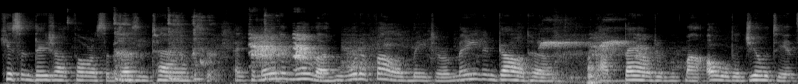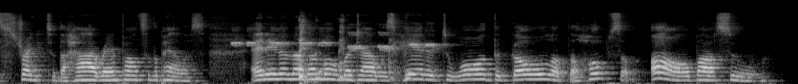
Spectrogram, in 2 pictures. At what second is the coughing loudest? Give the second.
11 s.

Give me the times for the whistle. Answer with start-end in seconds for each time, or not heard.
5.3-6.3, 10.2-12.3.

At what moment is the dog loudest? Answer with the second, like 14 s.
3 s.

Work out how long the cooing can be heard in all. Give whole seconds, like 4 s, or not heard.
not heard.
